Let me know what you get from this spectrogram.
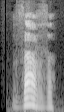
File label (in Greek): "vav", greek; βαυ; waw or vau; digamma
